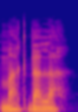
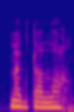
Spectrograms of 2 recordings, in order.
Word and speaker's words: Magdala: who is like crying say it like Jonathan roomy Mary of magdala magdala yeah yes so it's pretty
